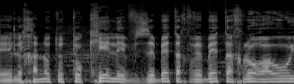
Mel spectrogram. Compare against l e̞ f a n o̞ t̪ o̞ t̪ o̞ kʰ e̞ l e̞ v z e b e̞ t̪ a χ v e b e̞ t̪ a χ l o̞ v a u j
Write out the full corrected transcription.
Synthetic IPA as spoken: l e̞ χ a n o̞ t̪ o̞ t̪ o̞ kʰ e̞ l e̞ v z e b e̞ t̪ a χ v e b e̞ t̪ a χ l o̞ ʁ a u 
